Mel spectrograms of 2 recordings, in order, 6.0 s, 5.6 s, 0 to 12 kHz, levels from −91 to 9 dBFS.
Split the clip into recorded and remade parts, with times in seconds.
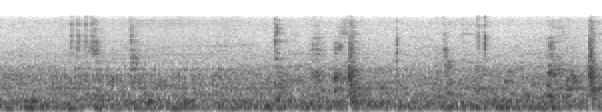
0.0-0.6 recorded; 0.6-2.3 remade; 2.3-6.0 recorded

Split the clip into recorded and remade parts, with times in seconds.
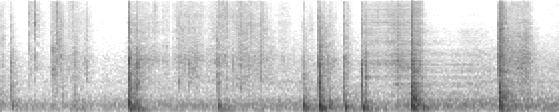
0.0-3.5 recorded; 3.5-4.8 remade; 4.8-5.6 recorded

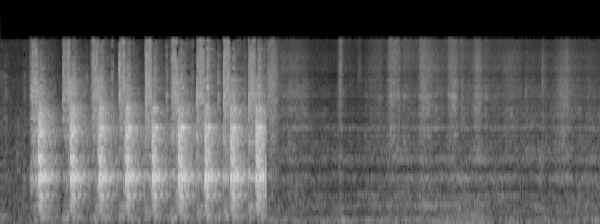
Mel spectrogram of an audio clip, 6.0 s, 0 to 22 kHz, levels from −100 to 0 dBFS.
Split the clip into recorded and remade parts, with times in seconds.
0.0-2.8 recorded; 2.8-6.0 remade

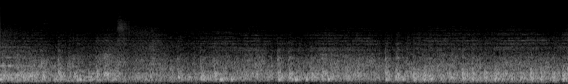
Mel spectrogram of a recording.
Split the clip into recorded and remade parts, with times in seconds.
0.0-0.7 recorded; 0.7-1.7 remade; 1.7-5.7 recorded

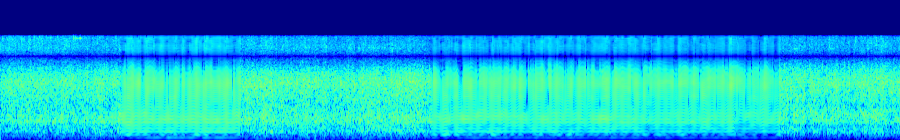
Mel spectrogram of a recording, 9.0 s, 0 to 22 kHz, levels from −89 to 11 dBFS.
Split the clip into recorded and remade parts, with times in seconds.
0.0-1.2 recorded; 1.2-2.4 remade; 2.4-4.3 recorded; 4.3-7.8 remade; 7.8-9.0 recorded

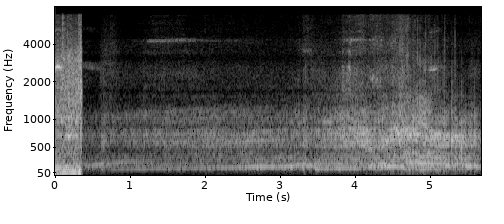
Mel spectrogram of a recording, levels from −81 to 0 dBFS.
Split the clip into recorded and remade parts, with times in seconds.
0.0-5.7 recorded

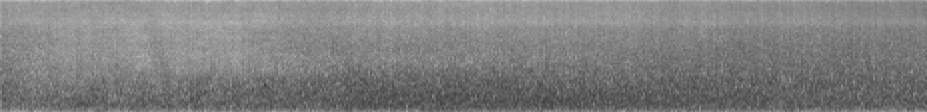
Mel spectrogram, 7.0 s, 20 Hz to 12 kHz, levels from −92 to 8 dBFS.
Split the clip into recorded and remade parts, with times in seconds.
0.0-0.4 recorded; 0.4-2.1 remade; 2.1-7.0 recorded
